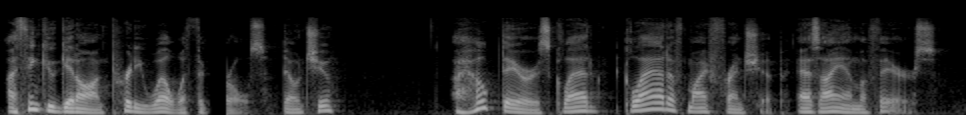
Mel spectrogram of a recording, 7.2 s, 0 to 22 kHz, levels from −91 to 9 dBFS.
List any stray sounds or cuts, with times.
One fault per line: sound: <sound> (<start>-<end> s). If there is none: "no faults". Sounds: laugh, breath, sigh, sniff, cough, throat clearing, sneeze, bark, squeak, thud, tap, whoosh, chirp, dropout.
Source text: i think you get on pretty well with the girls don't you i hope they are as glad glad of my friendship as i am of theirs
sound: dropout (1.6-1.7 s)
